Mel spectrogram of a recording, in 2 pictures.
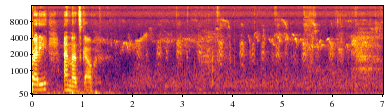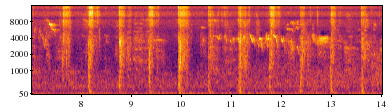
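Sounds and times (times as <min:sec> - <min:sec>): small birds chirping: 0:01.4 - 0:14.0.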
